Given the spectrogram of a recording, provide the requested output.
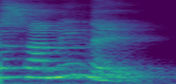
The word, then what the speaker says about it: chaminé: Percebam que eu enfatizei muito mais a sílaba né.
